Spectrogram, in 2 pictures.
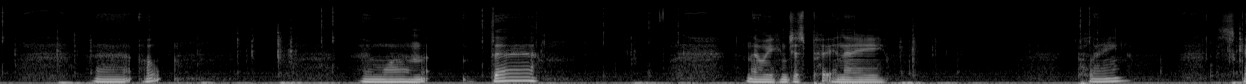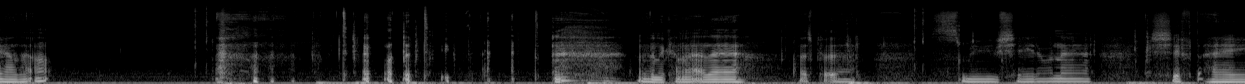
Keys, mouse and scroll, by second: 0.8 ctrl+f, 2.7 ctrl+r, 5.3 middle click, 6.4 shift+middle click, 8.9 shift+a, 12.2 s, 15.9 ctrl+z, 16.5 ctrl+z, 18.3 Tab, 20.9 w, 23.8 shift+a.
